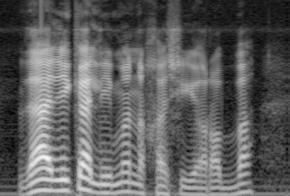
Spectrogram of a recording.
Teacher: لمن پہ بھی اظہار ہوگا کیوں کہ نون ساکن کے بعد خا آ گیا اور خا حرف حلقی میں سے ہے ایک، تو اس لیے یہاں پہ جو ہے اظہار کریں گے.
